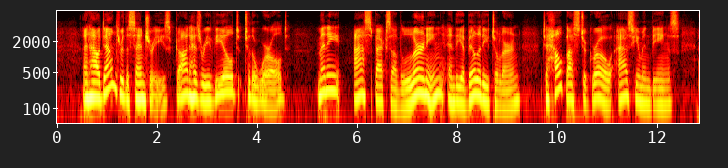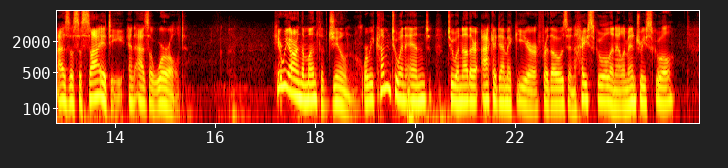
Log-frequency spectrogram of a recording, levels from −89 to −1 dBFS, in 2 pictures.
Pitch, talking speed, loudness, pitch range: 145 Hz, 145 wpm, -22 LUFS, 130-170 Hz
